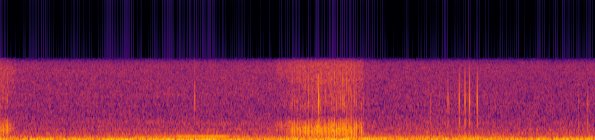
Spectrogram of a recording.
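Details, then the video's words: A sleeping, partially-sighted and hard-of-hearing male Siamese cat snores loudly with low, rumbling breaths; he has no medical cause for snoring and is simply a snorer. "Snoring Siamese Cat"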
